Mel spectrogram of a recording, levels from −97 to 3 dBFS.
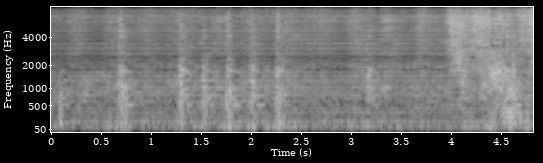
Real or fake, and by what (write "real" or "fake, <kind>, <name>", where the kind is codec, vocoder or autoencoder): fake, vocoder, HiFi-GAN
